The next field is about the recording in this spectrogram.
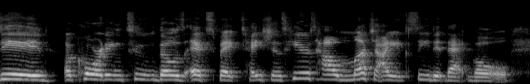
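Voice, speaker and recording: At a fairly slow pace, a woman speaks in a fairly high pitch with an animated tone. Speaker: resume expert panelist. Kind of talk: webinar panel advice talk.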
